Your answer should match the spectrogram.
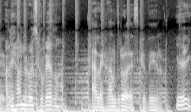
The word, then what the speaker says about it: Alejandro Escovedo: Alejandro Escovedo. Yeah. Is that how I say it? It's close. How do you say it? Alejandro Escovedo.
